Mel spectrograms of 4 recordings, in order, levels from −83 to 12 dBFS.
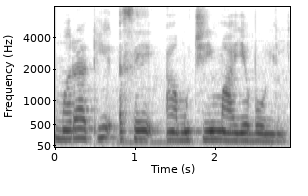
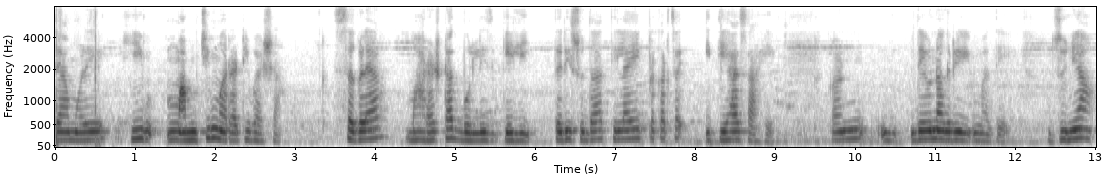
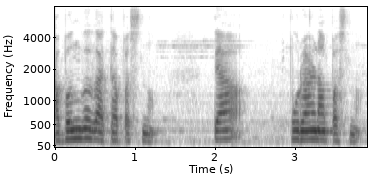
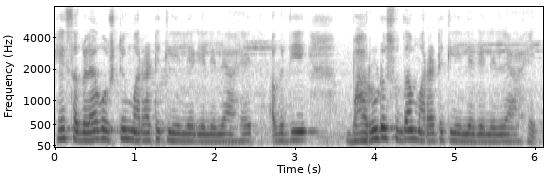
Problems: constant background noise, background conversations at intervals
